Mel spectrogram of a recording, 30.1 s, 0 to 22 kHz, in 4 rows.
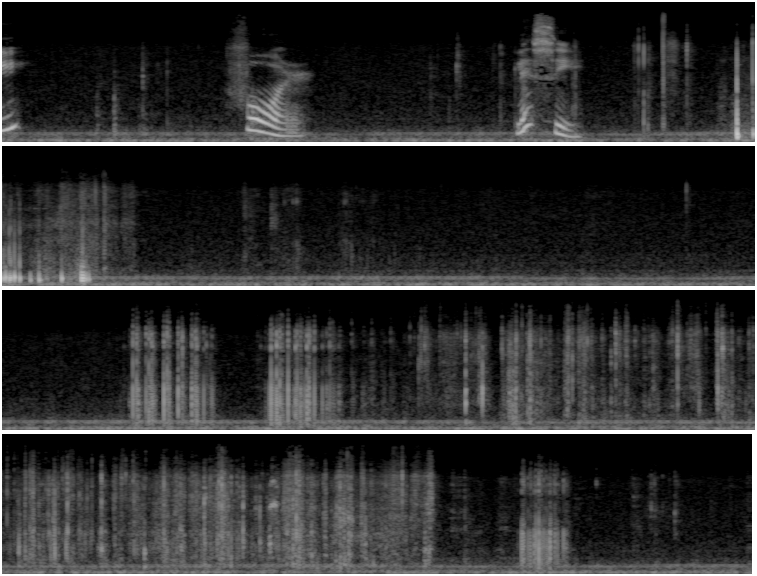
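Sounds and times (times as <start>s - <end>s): foil wrapper crinkling: 17.8s - 27.0s.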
